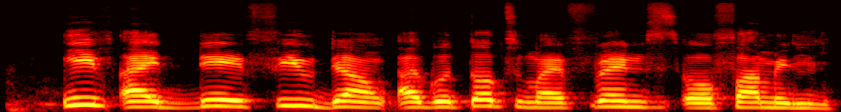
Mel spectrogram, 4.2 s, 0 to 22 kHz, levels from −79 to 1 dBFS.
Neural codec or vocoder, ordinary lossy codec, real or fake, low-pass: codec, 44.1 kHz, 7.8 kbps, Pupu-Codec; none; fake; 19.8 kHz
